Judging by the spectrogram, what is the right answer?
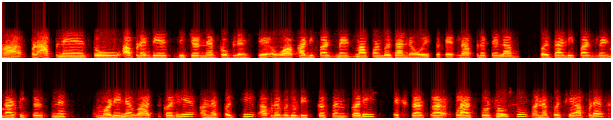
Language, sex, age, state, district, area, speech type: Gujarati, female, 18-30, Gujarat, Junagadh, rural, conversation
